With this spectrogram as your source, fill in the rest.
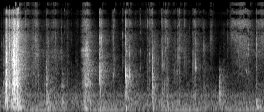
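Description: Tarot cards sliding and slapping as they are pulled from a deck: a quick riffling burst at the start, then soft scattered card flicks and rustles, close and fairly quiet.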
